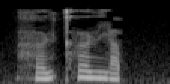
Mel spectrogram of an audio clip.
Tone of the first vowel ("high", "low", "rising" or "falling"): rising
